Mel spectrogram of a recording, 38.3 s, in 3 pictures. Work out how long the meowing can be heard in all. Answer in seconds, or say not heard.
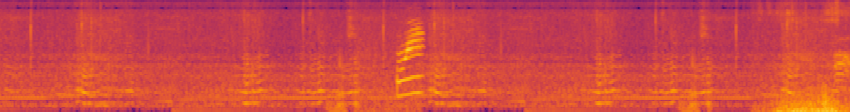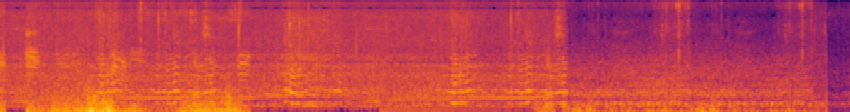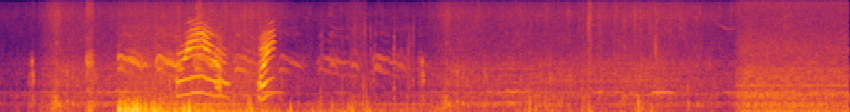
3 s.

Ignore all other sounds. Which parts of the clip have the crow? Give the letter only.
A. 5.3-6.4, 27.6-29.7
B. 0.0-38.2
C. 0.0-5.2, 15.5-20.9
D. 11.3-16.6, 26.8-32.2
D.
